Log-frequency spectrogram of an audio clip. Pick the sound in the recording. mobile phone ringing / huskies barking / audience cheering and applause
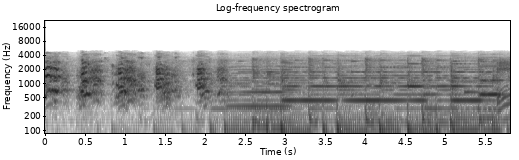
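huskies barking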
